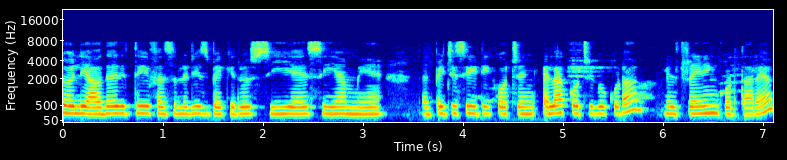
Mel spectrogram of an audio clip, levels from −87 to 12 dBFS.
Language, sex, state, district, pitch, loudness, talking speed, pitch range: Kannada, female, Karnataka, Shimoga, 220 Hz, -17 LUFS, 135 wpm, 215-230 Hz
